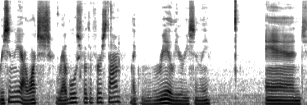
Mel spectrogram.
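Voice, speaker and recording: The speech unfolds at a very slow pace with ordinary pitch variation. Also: man, fairly low pitch for a man. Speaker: 3D modeling tutorial creator. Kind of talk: casual tutorial with commentary. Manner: casual, rambling asides.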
